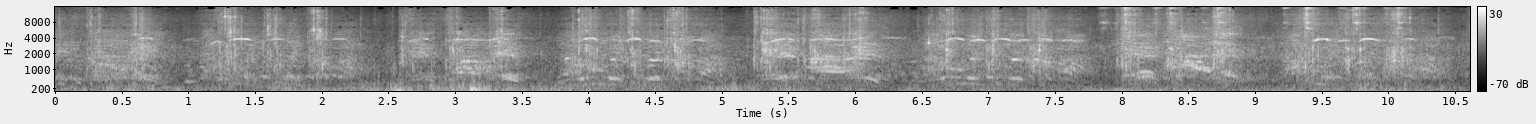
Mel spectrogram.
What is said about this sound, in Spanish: Así responde la juventud mundial hoy a la homilía de bienvenida a esta Jornada Mundial de la Juventud del arzobispo de Panamá, Monseñor José Domingo Ulloa.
